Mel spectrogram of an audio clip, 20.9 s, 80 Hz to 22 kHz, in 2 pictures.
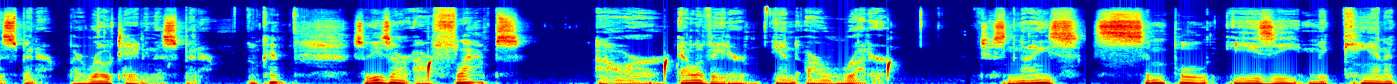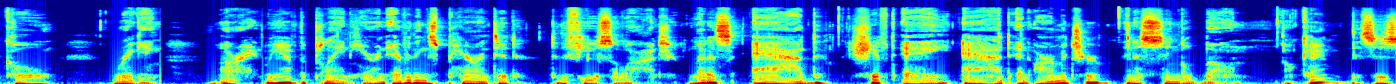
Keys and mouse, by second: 2.2 click, 2.9 Tab, 4.5-5.3 middle drag, 6.7 click, 8.0 click, 11.9-12.4 middle drag, 12.4 g, 12.5 g, 17.4 shift+a.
